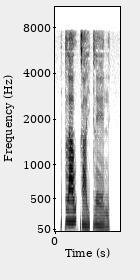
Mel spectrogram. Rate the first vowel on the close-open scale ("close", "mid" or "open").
open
